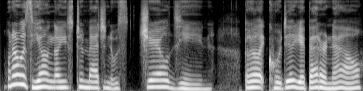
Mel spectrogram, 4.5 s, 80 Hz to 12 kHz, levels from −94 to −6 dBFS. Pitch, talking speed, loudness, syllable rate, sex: 215 Hz, 225 wpm, -16 LUFS, 6.7 syllables/s, female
